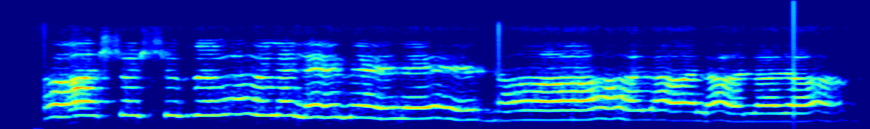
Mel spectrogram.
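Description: A young woman singing solo and unaccompanied in two long phrases: the first winds slowly downward, the second holds lower notes with small turns, and she stops just before the end.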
